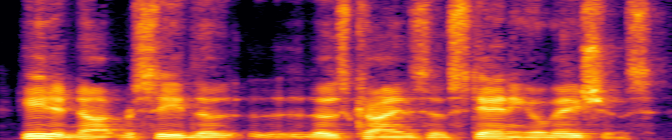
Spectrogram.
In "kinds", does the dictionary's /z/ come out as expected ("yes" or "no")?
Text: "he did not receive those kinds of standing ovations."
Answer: yes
